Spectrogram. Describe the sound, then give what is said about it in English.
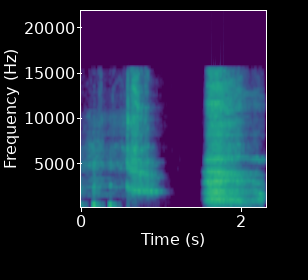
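Breathing directly into microphones: a few short voiced huffs lead into airy breath noise, then a brief silence and a loud, gusty exhale blown close to the mic. “stop breathing down the mics.”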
